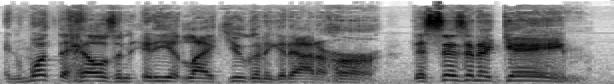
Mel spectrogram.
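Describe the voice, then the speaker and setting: A gruff bounty hunter in an overacted anime dub. The voice is heavily gravelled and hard-edged, impatient and scornful. A low rumble sits behind it. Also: male voice, brisk, a bit bright. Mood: irritated. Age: middle-aged. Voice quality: gravelly, growling.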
